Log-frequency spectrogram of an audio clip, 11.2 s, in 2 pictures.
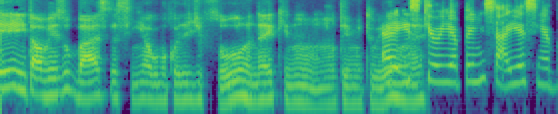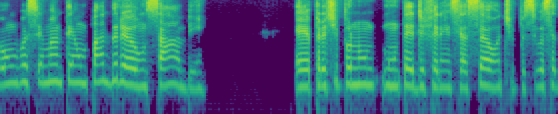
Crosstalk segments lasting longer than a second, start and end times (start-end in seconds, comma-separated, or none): none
